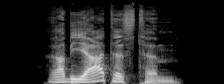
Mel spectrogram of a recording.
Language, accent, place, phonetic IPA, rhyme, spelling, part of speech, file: German, Germany, Berlin, [ʁaˈbi̯aːtəstəm], -aːtəstəm, rabiatestem, adjective, De-rabiatestem.ogg
- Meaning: strong dative masculine/neuter singular superlative degree of rabiat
